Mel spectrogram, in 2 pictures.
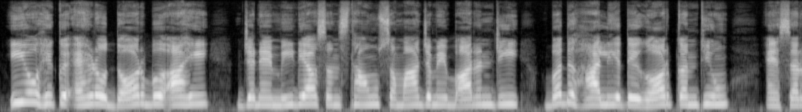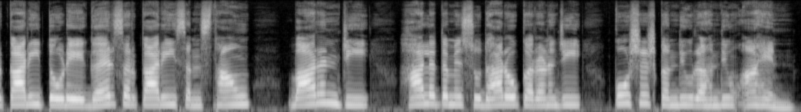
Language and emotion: Sindhi, neutral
